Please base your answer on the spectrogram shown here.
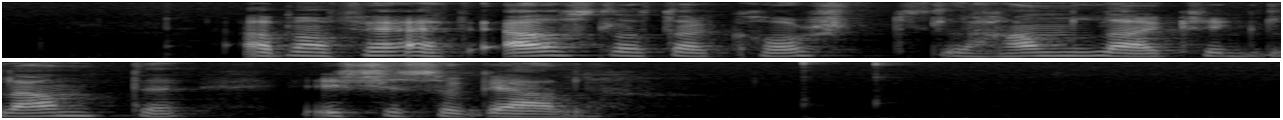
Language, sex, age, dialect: Faroese, female, 36-60, Suðurstreymoy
